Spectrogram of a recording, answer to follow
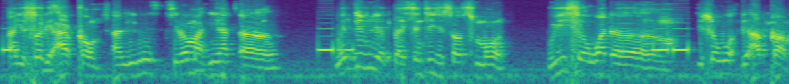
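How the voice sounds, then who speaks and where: Pitch varies in an ordinary way. Background noise is noticeable. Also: man, fairly high pitch for a man, moderate pace. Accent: Cameroonian. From Cameroon. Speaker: caller. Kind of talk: phone call-in.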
